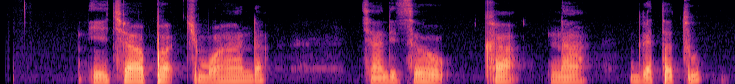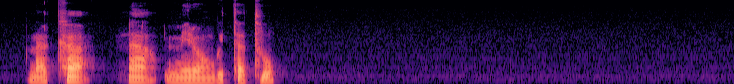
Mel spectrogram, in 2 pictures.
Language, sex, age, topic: Kinyarwanda, male, 18-24, government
